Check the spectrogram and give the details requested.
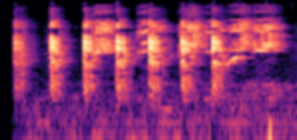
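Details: Newly caught wild Javan myna, known locally as jalak kebo, singing straight away after capture; harsh, buzzy chattering notes repeated about three times a second, growing into a continuous rasping run.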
